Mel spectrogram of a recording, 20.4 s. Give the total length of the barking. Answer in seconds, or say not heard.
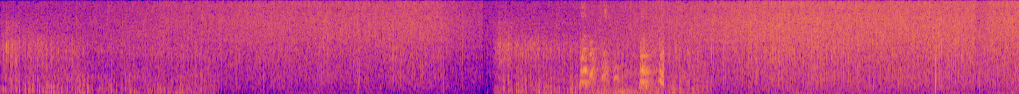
2 s.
